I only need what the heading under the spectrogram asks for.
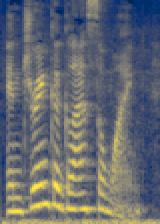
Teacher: E of, de novo, virou a.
